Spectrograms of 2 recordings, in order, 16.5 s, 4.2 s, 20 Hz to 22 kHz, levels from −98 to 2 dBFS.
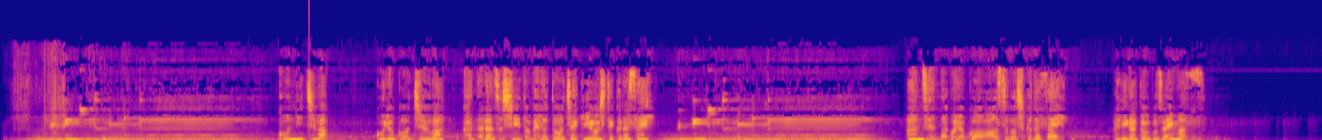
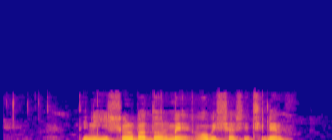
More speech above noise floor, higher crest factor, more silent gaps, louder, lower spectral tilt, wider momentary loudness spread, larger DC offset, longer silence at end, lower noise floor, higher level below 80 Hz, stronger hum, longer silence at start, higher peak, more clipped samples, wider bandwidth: first, 51 dB vs 38 dB; first, 24 dB vs 18 dB; neither; about the same, -21 LUFS vs -21 LUFS; second, -2.5 dB/octave vs -7 dB/octave; first, 13 LU vs 9 LU; neither; first, 1.5 s vs 0.55 s; first, -72 dBFS vs -58 dBFS; first, -34 dBFS vs -58 dBFS; neither; second, 0.15 s vs 1 s; first, 0 dBFS vs -4 dBFS; neither; first, 15.5 kHz vs 7.8 kHz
